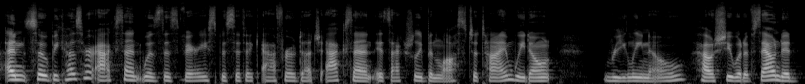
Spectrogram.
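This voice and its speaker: A low-pitched young woman co-hosts a chatty podcast. She tells history with dry, profane humor. Her voice sits deep for a woman and stays relaxed and conversational. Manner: wry, profane, nerdy about law. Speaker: podcast co-host. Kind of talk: casual storytelling chat.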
